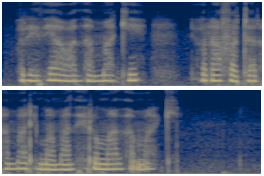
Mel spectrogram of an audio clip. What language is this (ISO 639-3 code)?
kik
